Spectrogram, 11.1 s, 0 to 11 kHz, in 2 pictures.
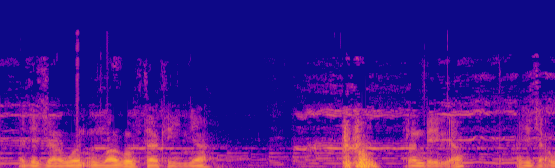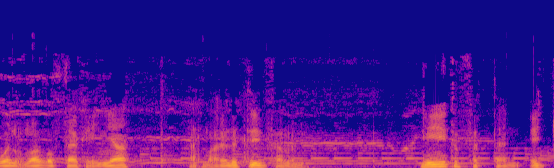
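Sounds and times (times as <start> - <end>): background music with held tone: 0.0 - 11.0.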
